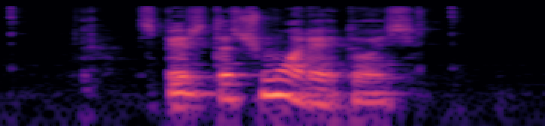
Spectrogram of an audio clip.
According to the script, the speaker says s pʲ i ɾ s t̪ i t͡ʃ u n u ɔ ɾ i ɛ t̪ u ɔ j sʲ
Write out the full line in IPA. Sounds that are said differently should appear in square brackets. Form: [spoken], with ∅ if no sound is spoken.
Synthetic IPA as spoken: s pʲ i ɾ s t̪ [a] t͡ʃ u [m] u ɔ ɾ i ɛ t̪ u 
